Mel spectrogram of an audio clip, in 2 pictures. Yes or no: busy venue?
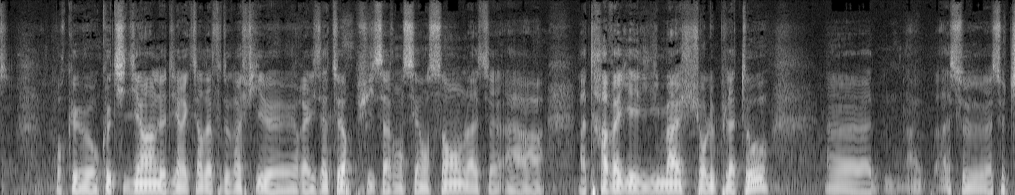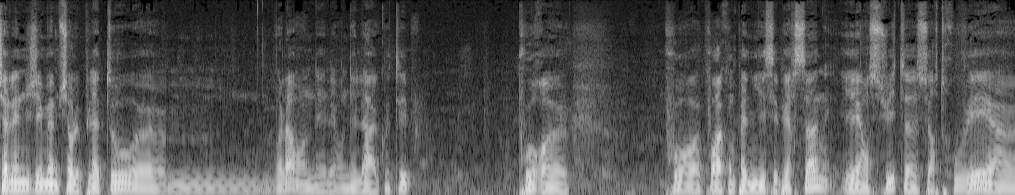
yes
